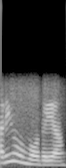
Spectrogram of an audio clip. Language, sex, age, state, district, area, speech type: Sanskrit, female, 30-45, Karnataka, Dakshina Kannada, urban, conversation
